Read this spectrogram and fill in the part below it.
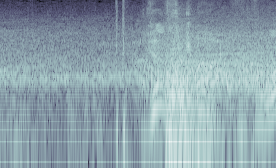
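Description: A wrestler slams hard onto the ring mat with a heavy thud.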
